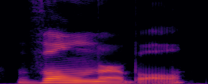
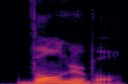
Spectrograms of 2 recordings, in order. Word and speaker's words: vulnerable: The primary stress is on the first syllable, V-U-L. The subsequent syllables are softer, quicker, and less stressed.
